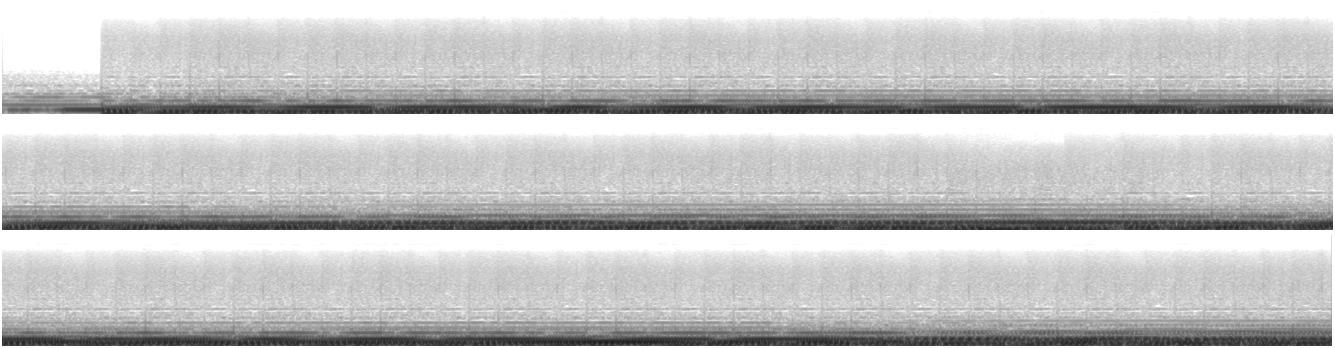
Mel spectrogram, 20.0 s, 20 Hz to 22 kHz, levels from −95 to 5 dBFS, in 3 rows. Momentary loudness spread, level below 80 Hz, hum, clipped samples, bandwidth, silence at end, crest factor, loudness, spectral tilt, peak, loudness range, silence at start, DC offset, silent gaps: 4 LU; -24 dBFS; none; under 0.1%; 4.3 kHz; 0 s; 12 dB; -19 LUFS; -11 dB/octave; -6 dBFS; 3 LU; 0.05 s; under 0.1%; none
